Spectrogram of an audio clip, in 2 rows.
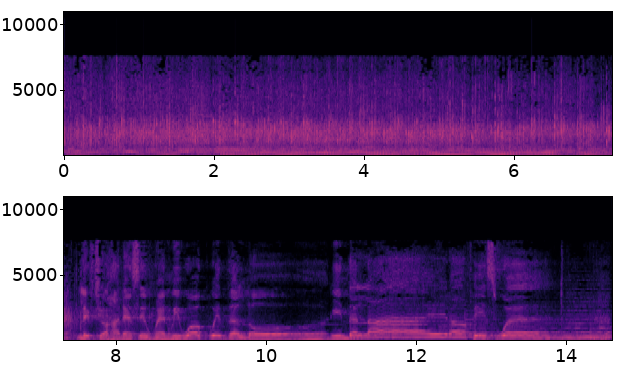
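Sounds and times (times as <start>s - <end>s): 
audience clapping hands: 0.0s - 9.0s
speech: 7.5s - 14.5s.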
